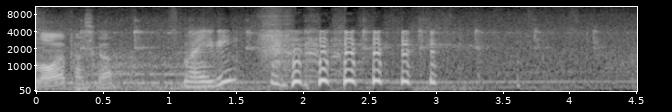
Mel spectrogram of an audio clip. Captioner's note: laughing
